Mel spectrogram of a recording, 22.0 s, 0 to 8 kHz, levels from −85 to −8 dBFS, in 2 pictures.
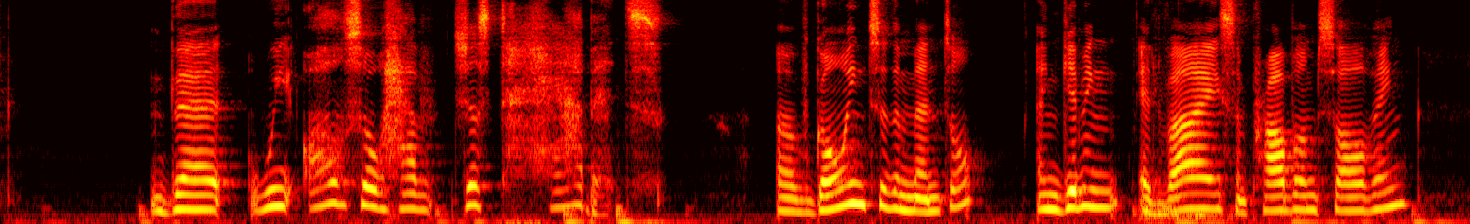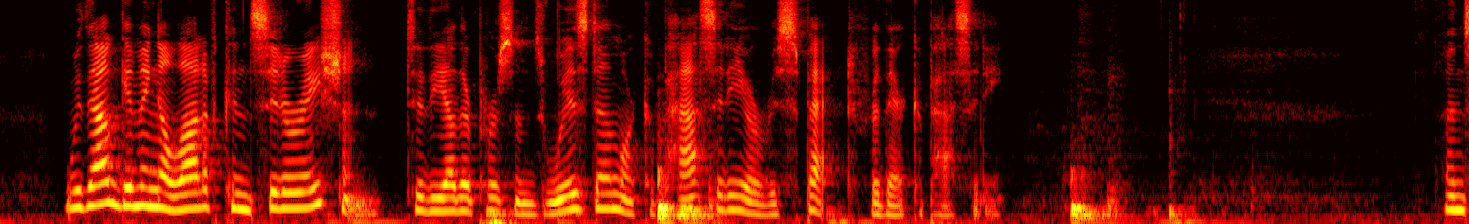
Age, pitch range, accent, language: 40-59, 140-225 Hz, American, English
